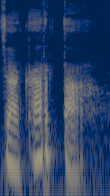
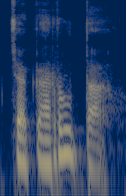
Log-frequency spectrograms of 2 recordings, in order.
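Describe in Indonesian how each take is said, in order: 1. R dan t bertemu tanpa vokal. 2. Vokal u disisipkan di antara r dan t. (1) "Orang Jepang tidak bisa mengatakan Jakarta" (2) "Antara R dan T itu diseseli lagi dengan U"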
